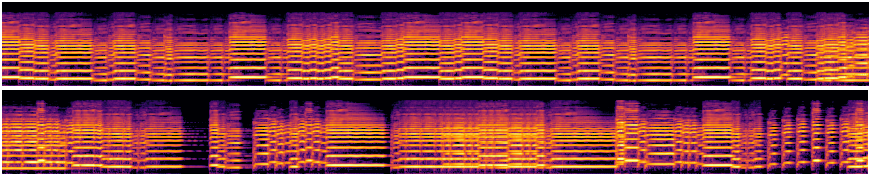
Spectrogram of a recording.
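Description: A solo bowed string instrument, violin-like, playing a single-line melody of held and moving notes, with a brief pause about two-thirds of the way through and quicker notes near the end.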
